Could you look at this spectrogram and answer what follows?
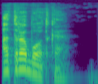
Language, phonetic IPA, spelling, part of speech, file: Russian, [ɐtrɐˈbotkə], отработка, noun, Ru-отработка.ogg
- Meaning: 1. working off, paying by work 2. development, fine-tuning 3. training, practicing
